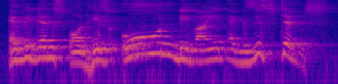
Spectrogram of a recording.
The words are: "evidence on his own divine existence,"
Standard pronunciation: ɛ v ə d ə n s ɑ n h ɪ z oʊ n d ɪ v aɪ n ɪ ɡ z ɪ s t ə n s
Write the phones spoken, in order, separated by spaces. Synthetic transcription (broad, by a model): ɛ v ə d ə n s ɑ n h ɪ z oʊ n d ɪ v aɪ n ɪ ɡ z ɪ s t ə n s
